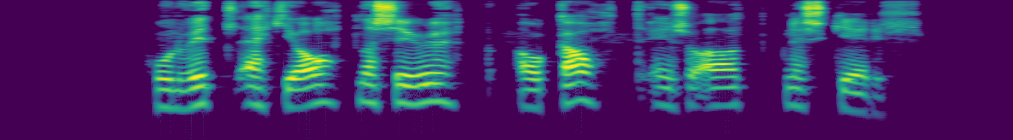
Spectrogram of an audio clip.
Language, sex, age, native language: Icelandic, male, 18-19, Icelandic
